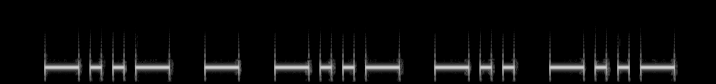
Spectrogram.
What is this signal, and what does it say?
Morse code, heard as a keyed tone, about 10 wpm, 800 Hz. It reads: XTXDX
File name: LEZIONI / 6 PKX0 / 6 PKX 10wpm 2426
